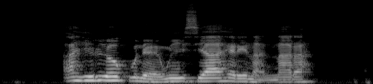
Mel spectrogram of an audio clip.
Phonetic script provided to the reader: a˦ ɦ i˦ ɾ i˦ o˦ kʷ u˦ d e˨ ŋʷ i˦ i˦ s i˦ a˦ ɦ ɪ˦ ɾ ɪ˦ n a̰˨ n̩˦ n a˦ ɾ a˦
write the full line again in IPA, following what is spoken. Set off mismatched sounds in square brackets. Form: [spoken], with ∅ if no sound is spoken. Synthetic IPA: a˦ ɦ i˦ ɾ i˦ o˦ kʷ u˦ [n] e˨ ŋʷ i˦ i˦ s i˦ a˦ ɦ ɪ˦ ɾ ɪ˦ n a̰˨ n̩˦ n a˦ ɾ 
